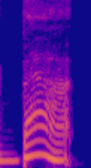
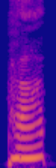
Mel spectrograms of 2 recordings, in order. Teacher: Both are made with your lips closed, but P has a stronger burst of air.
